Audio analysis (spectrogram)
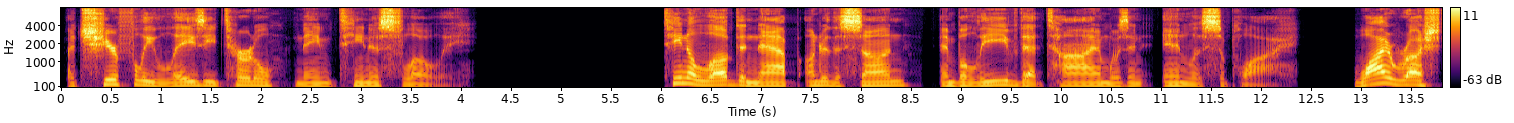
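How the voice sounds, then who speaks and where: A man narrating scripted children's bedtime stories in an expressive, deliberate storybook manner. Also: lowish voice, clean tone, no room sound.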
